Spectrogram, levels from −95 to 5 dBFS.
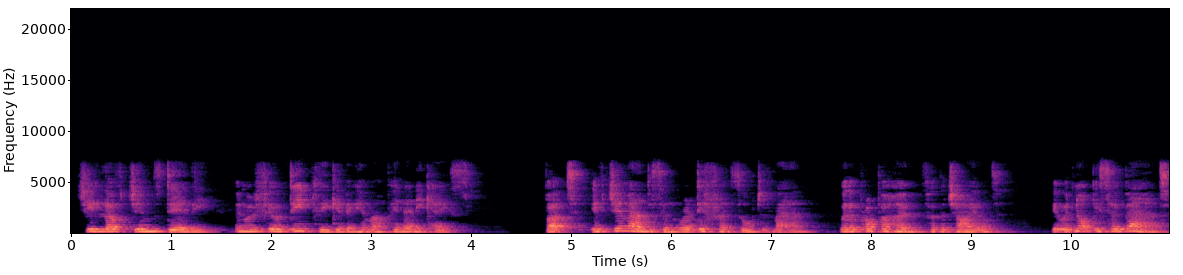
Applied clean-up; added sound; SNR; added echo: none; none; none; reverberation time 0.6 s.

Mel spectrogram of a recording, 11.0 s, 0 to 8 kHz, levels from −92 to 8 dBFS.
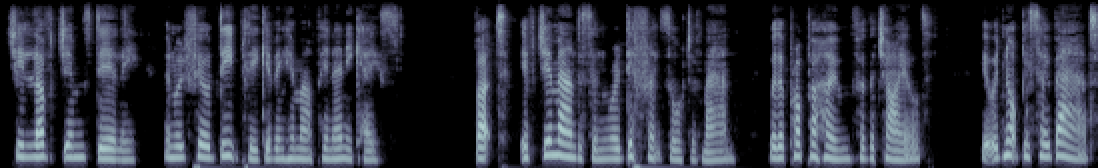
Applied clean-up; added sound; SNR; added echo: none; none; none; none.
